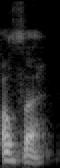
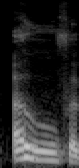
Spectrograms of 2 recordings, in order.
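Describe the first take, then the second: First: The first vowel is short. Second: The first vowel is long. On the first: "make long vowels into short ones" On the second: "make long vowels into short ones"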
